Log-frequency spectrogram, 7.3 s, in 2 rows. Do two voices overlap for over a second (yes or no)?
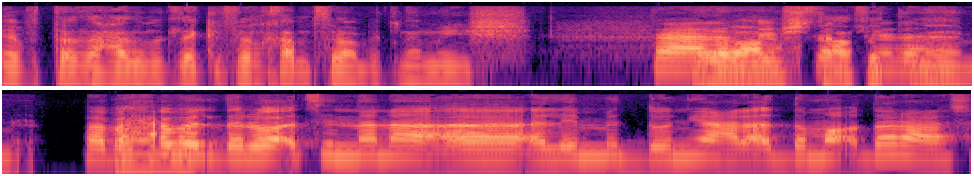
yes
